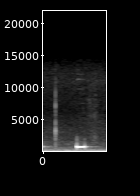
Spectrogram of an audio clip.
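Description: A Cardo Scala Rider Freecom 2 motorcycle headset gives a couple of brief, faint electronic beeps as its button is tapped, sounding close in a quiet room.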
